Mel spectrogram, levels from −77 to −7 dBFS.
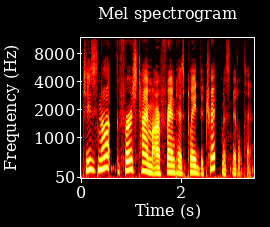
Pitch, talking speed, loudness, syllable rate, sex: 180 Hz, 225 wpm, -17 LUFS, 4.4 syllables/s, female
